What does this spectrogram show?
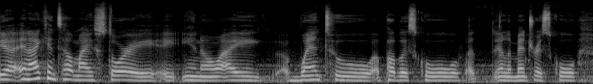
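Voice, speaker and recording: This woman speaks with a Brazilian accent at a moderate pace, her medium pitch held in fairly even intonation and her loudness very even. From Brazil, moved to Boston as a teen. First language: Portuguese. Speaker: nonprofit foundation staff. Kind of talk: TV interview.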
